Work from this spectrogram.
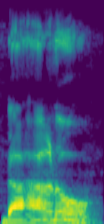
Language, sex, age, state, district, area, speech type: Odia, male, 60+, Odisha, Puri, urban, read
